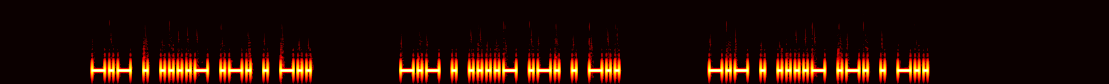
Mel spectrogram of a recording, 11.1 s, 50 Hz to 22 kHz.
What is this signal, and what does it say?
Morse code, heard as a keyed tone, about 27 wpm, 700 Hz. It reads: KE4RED KE4RED KE4RED
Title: USA Call Signs - 6 Characters - Repeated 3x - 28wpm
